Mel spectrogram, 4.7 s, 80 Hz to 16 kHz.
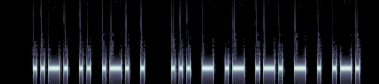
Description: Morse code, heard as a keyed tone, about 25 wpm, 700 Hz. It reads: FIRE STARTER
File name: practice / 25wpm / Difficult Words - Speed-Racing with Hints - 25wpm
